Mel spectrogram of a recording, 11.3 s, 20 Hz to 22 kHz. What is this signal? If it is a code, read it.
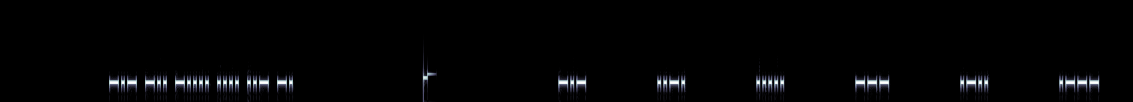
Morse code, heard as a keyed tone, about 40 wpm, spaced as for 17 wpm, 700 Hz. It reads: KD6HUN KF5OLJ
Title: USA Call Signs - 6 Characters - 8x Character Spacing - 40wpm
